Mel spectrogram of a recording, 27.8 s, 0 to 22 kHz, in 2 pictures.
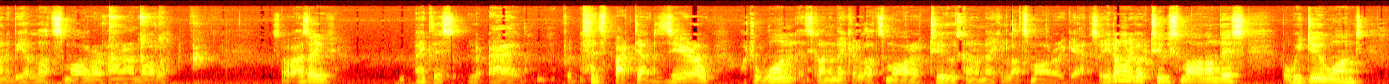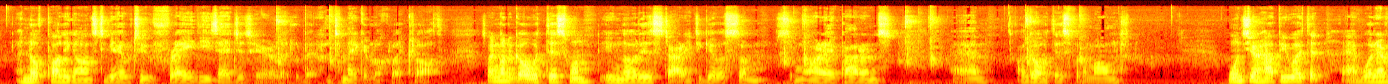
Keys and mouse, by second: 0.4 click, 1.3 shift+f, 3.0 click, 6.8 click, 12.8 click, 16.7 alt+right click, 21.6 alt+Num_Lock, 21.6 alt+right click.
